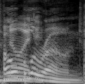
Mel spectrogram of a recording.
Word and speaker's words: Toblerone: I have Toblerone. – No idea. – Toblerone.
